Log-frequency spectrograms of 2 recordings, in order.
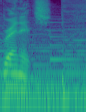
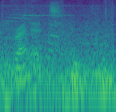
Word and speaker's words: Greenwich: And just like magic, you emerge into the sunlight of Greenwich, a place where you don't pronounce one of the E's or the W.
